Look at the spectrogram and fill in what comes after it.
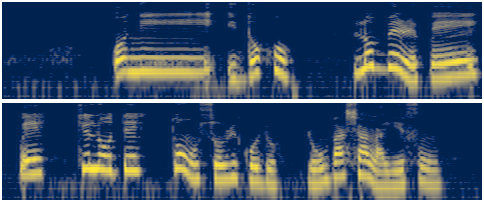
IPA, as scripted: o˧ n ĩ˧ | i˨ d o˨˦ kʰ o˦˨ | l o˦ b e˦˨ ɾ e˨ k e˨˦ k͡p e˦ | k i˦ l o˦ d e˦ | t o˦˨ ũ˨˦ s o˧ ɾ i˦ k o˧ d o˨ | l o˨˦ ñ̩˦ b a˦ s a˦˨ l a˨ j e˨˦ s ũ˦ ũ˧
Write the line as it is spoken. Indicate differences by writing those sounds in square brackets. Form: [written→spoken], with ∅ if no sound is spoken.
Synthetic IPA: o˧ n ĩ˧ | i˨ d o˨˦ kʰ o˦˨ | l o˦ b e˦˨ ɾ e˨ [k→k͡p] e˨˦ k͡p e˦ | k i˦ l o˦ d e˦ | t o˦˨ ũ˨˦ s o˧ ɾ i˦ k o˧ d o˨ | l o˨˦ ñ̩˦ b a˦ [s→ʃ] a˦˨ l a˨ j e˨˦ [s→f] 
